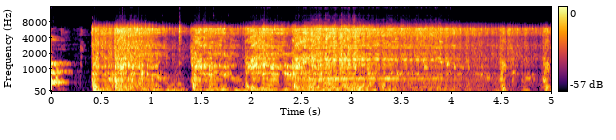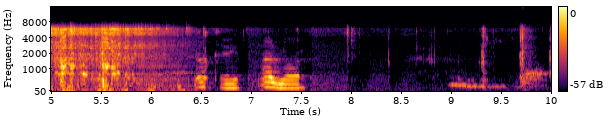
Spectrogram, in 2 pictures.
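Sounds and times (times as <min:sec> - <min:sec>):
toy car gears whirring rattle: 0:00.3 - 0:06.4.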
